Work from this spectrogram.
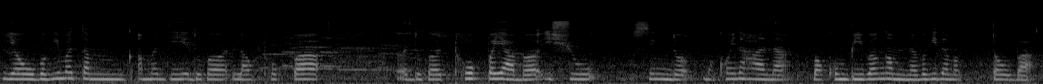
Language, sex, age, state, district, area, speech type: Manipuri, female, 30-45, Manipur, Tengnoupal, rural, spontaneous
